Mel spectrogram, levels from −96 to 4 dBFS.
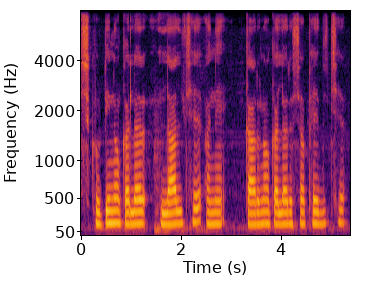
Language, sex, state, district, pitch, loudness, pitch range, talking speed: Gujarati, male, Gujarat, Valsad, 155 Hz, -16 LUFS, 150-160 Hz, 125 wpm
